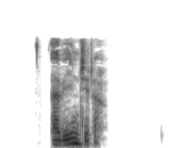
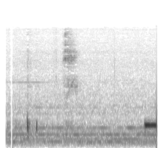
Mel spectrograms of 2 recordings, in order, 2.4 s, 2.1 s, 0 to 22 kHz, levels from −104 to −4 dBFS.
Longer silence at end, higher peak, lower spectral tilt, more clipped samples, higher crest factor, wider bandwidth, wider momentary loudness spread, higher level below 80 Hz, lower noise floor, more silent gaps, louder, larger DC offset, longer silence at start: first, 1 s vs 0 s; first, -10 dBFS vs -24 dBFS; about the same, -4.5 dB/octave vs -5.5 dB/octave; neither; about the same, 20 dB vs 18 dB; second, 7.8 kHz vs 10 kHz; about the same, 19 LU vs 19 LU; first, -66 dBFS vs -80 dBFS; first, under -90 dBFS vs -55 dBFS; first, 0.57-0.63 s vs none; first, -26 LUFS vs -43 LUFS; neither; first, 0.45 s vs 0.1 s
